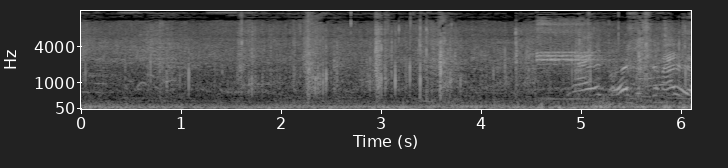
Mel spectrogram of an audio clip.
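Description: The small engine of a walk-behind road roller runs with a steady low chug, with crunching footsteps on gravel. Voices come in near the end.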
